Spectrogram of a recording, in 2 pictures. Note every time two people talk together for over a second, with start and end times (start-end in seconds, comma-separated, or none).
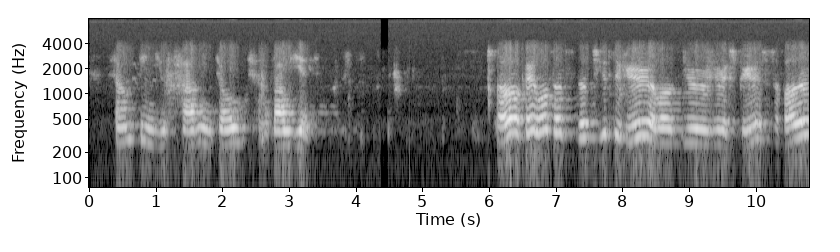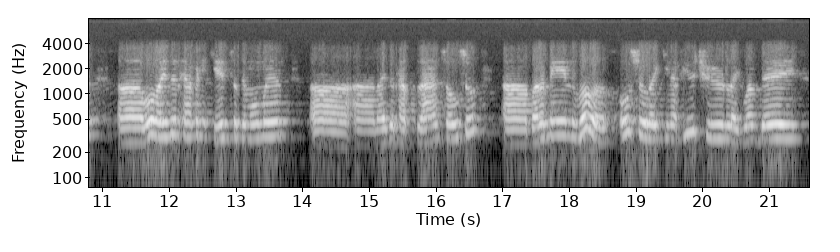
none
